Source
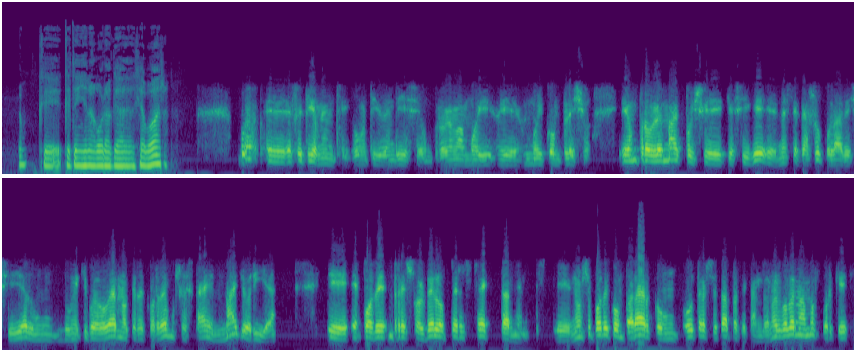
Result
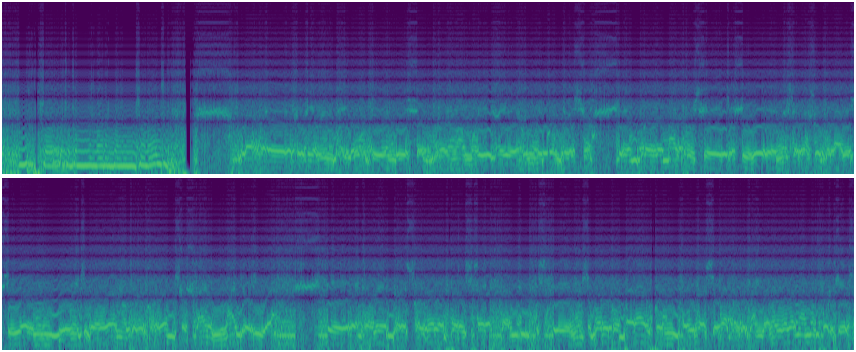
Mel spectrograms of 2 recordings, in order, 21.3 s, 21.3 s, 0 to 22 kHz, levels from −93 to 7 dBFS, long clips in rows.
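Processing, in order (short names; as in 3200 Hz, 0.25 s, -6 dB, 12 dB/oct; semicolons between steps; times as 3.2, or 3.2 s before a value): delta modulation 32 kbps, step -18 dBFS; in parallel at -1.5 dB: negative-ratio compressor -23 dBFS, ratio -1; on the sum: Schmitt trigger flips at -21.5 dBFS; running mean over 33 samples; gain -8 dB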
